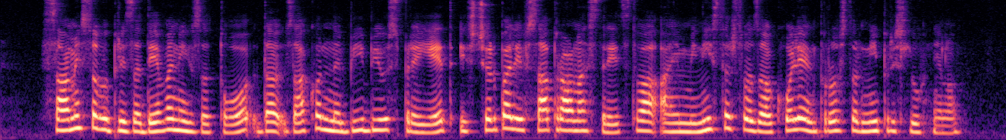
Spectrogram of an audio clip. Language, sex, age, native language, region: Slovenian, female, 18-29, Slovenian, Drava region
